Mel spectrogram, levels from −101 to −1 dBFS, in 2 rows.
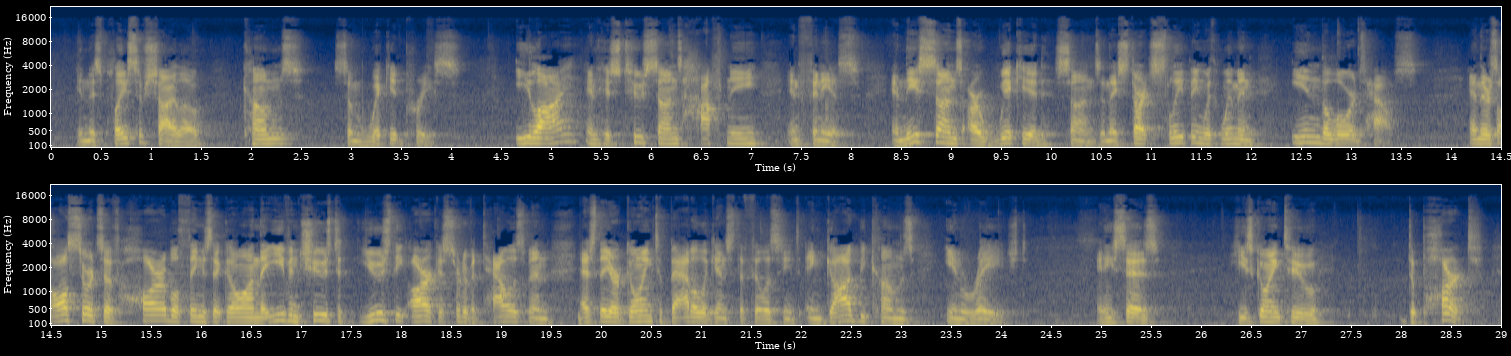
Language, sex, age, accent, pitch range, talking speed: English, male, 40-59, American, 115-150 Hz, 155 wpm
